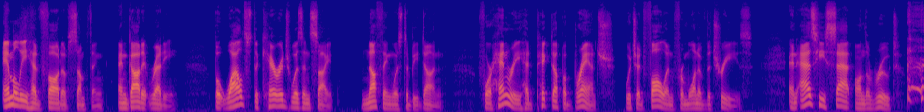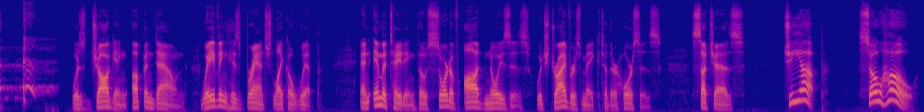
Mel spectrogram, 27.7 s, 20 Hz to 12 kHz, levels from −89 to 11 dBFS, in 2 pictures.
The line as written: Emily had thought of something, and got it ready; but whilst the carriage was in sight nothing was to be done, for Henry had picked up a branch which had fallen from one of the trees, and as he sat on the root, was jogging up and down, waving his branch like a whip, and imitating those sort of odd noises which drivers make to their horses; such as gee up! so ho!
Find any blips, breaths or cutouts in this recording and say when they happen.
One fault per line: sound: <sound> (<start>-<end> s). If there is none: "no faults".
sound: cough (13.6-14.8 s)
